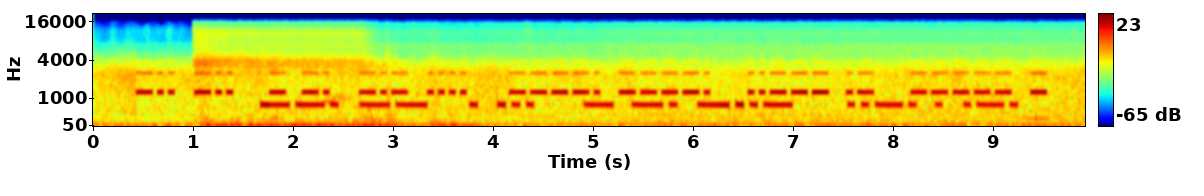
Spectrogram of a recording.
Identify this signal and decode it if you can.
Morse code, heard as two keyed tones, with the noise inside a subway train. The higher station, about 22 wpm, 1260 Hz: DD TN KH 99 2A 0T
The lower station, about 17 wpm, 780 Hz: GM ES TNX FER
